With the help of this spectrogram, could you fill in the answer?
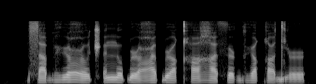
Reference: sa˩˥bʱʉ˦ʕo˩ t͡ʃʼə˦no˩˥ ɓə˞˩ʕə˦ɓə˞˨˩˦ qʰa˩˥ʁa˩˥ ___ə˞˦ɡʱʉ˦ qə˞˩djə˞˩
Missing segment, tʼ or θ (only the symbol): θ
